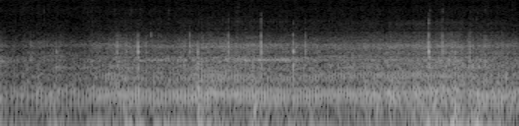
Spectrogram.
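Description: Motorcycle engine running steadily at low speed on a rough stony dirt track, a low rumble that picks up slightly about a second in, with scattered light clicks and knocks from the gravel and rattling parts.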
